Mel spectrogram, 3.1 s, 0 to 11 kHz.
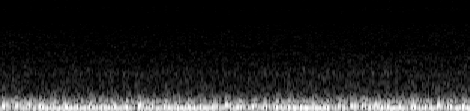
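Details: Yamaha Raptor 660 after valve check, carb clean and tune-up for bogging from second gear up, bogging now gone: steady, even low thump at idle, no stumble or hunting; normal idle.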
